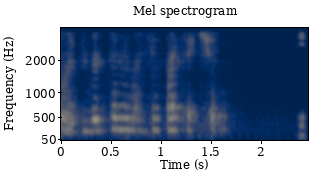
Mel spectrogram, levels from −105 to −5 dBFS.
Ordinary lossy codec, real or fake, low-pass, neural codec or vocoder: AAC, 24 kbps; fake; 3.6 kHz; codec, 24 kHz, 0.9 kbps, WavTokenizer, medium music audio release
